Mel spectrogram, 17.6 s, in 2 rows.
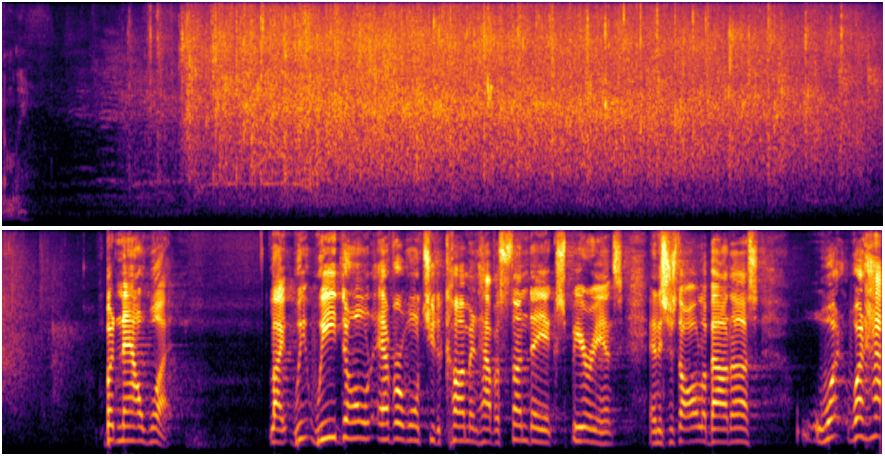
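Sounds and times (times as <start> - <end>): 
audience applause: 1.1 - 9.6
speech: 9.9 - 10.6, 11.5 - 17.6.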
